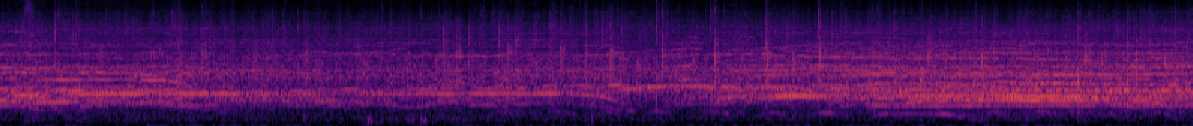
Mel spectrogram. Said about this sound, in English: Hey, hey, church. While we're cheering,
